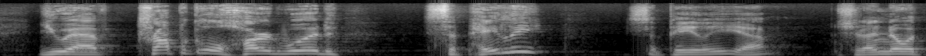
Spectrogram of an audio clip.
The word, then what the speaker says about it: sapeli: videographer had to explain to me how to pronounce one of the woods you have tropical hardwood sapeli sapeli yeah should I know what that is where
